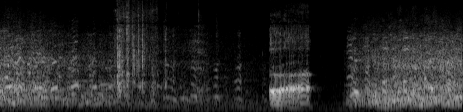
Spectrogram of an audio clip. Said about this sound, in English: Would you be so kind as to belch for us?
